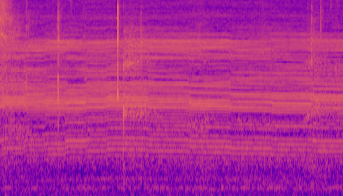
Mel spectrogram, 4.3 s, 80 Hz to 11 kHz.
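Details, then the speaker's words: Steady electric pump buzz with faint room hum as an Equate 4500 Series wrist blood pressure monitor cuff inflates during self-measurement by a user who feels nervous about the reading. "okay so it's gonna read me now and tell me oh it's making noise oh my god I always hate these things"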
